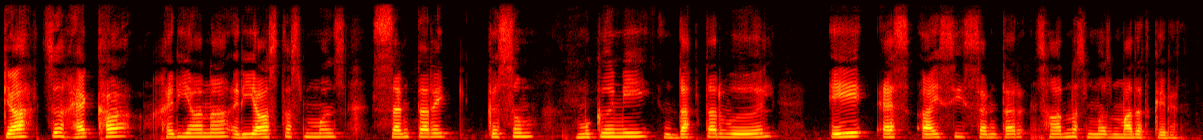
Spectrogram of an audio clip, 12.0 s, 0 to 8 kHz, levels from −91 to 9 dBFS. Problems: none marked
